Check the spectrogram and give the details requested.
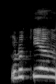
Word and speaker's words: tortilla: 그러면 주어가 토르티아 데 파타타니까 그대로 쓸게요. 토르티아 데 파타타. 또르띠아는 우리가 말하는 토르티아라고 되어 있는데 스페인식 발음은 또르띠아고요. 그 다음에 데 파타타라고 되어 있는데 파타타가 아니고 빠따따 해가지고 된소리로 발음하셔야 돼요.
